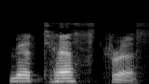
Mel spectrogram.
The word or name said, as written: metoestrus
